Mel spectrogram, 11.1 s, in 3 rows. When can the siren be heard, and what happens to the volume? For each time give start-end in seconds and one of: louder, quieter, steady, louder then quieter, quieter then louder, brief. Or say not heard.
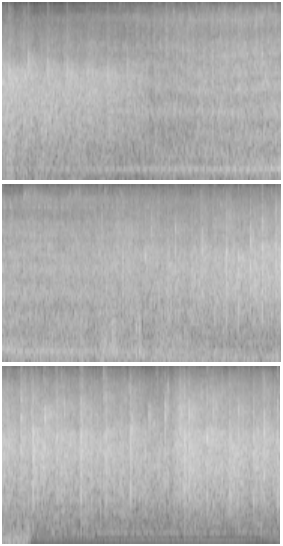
not heard.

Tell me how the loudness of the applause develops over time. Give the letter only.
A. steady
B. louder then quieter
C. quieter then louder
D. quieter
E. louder
C.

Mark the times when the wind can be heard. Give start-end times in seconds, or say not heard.
0.0-7.8.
